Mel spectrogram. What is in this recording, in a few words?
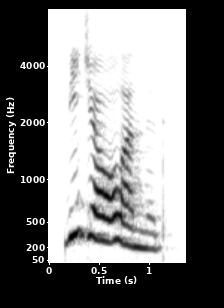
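видза оланныд, Komi, female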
